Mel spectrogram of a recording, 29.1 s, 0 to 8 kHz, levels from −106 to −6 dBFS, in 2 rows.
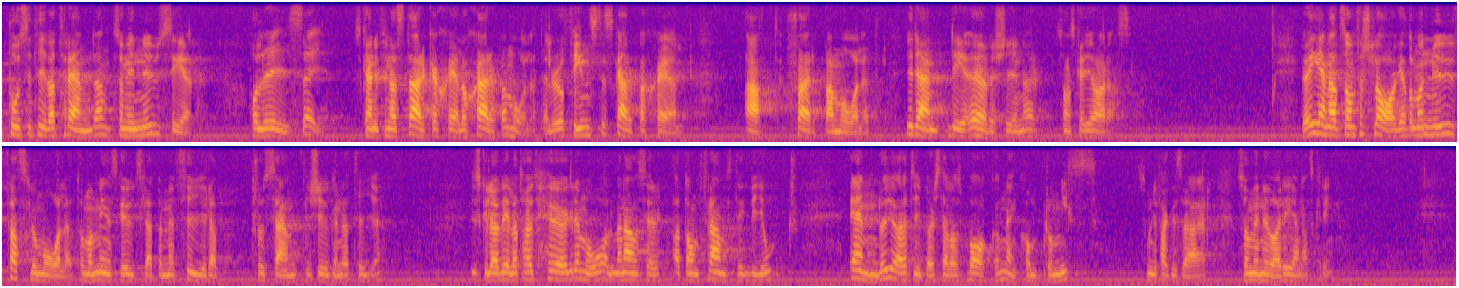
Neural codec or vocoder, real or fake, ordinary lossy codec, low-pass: vocoder, 44.1 kHz, 128 mel bands every 256 samples, BigVGAN v2; fake; none; 7.2 kHz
